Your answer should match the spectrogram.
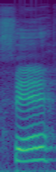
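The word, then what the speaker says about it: PHIR: That is Politics, History and International Relations, and we pronounce that FEAR because we're really cool.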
